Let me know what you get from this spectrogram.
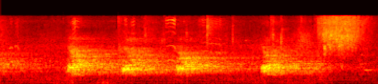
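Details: English Bulldog puppy barking in four or five clipped, tonal yaps spaced about a second apart, followed by a brief breathy rush of noise near the end.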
